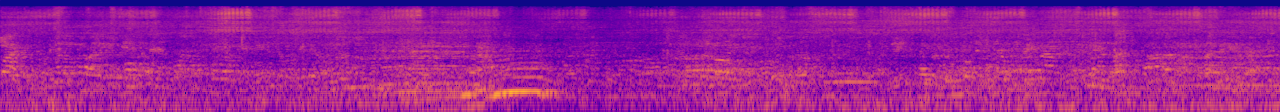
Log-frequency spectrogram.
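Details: A sacrificial qurban cow weighing about one ton, billed as the largest, being unloaded from a truck in Indonesia; one loud low drawn-out moo swells near the middle over steady crowd chatter, background music and vehicle noise.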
